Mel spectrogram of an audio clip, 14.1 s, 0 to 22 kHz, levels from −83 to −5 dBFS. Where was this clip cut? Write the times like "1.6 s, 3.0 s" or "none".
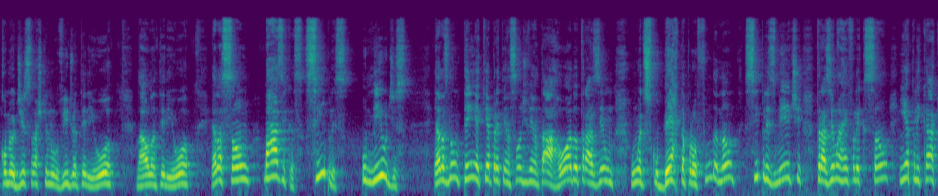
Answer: none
